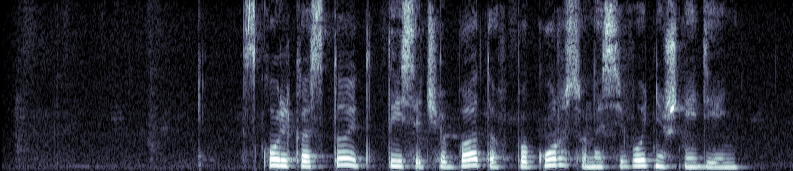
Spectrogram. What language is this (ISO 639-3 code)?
rus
